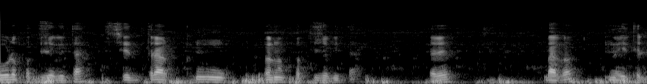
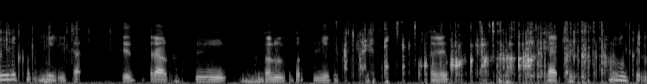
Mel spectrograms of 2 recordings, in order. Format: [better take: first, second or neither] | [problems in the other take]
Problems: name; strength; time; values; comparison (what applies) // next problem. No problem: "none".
first | noise reduction (neural diffusion model UNIVERSE++)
